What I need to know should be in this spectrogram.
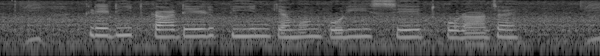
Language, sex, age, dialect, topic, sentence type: Bengali, female, 18-24, Rajbangshi, banking, question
